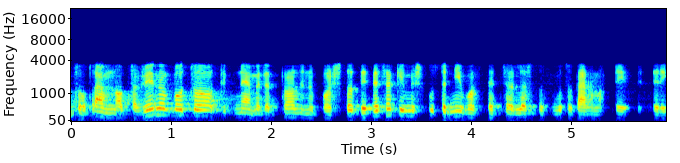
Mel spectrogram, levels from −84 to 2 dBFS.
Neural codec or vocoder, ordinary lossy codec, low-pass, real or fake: codec, 16 kHz, 0.9 kbps, LongCat-Audio-Codec; Opus, 64 kbps; 3.6 kHz; fake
